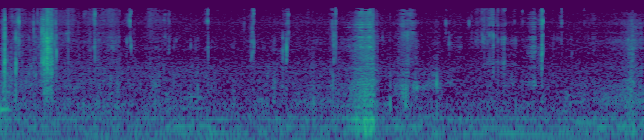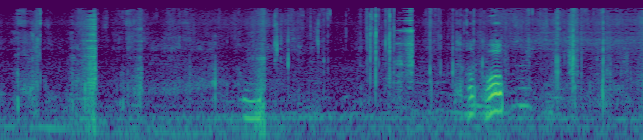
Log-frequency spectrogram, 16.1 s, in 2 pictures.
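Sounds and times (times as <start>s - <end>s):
chewing crisp pastry: 0.0s - 16.0s
loud crunches: 0.1s - 1.6s.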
